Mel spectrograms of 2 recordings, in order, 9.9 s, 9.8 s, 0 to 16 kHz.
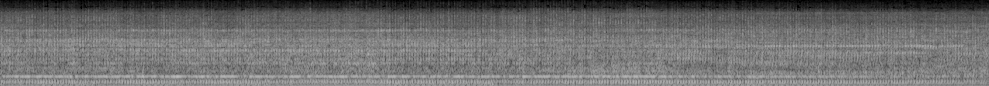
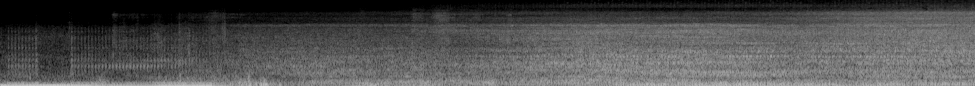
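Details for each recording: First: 2001 Toyota Corolla four-cylinder idling in drive with e-brake on: fast, steady metallic chatter from the serpentine belt tensioner, which quiets when pressed by hand; fixed by replacing the tensioner. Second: Toyota Corolla engine after serpentine belt tensioner replacement, idling in drive with AC on for extra load: steady low idle, dead quiet, no belt-drive rattle that was previously loudest under AC load.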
